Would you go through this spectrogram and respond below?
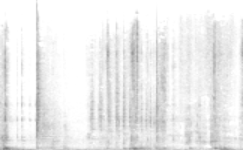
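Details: Scratching, light patter and a low hum indoors, with no animal voice.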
